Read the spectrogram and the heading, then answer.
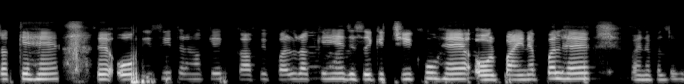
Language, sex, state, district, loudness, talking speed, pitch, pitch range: Hindi, female, Uttar Pradesh, Jyotiba Phule Nagar, -15 LUFS, 165 wpm, 245 Hz, 230-255 Hz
